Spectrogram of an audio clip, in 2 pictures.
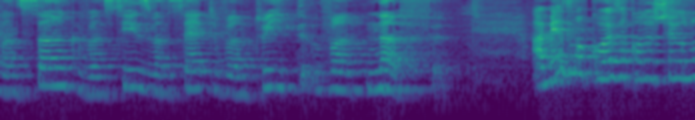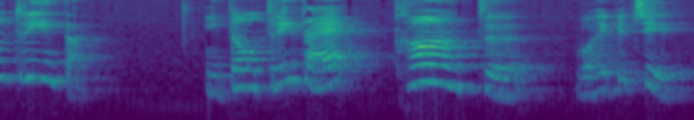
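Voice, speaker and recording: High-voiced woman teaching slowly. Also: fairly bright tone, roomy sound. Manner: encouraging, drills numbers slowly and repeats. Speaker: French teacher. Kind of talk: online language lesson.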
